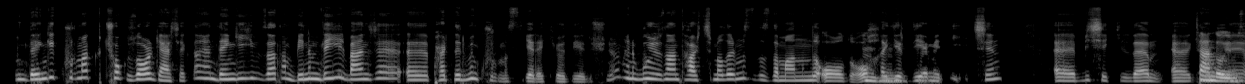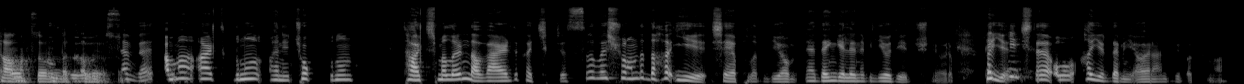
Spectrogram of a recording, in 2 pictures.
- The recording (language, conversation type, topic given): Turkish, podcast, Bir ilişkiyi sürdürmek mi yoksa bitirmek mi gerektiğine nasıl karar verirsin?
- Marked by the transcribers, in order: other background noise; tapping; unintelligible speech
